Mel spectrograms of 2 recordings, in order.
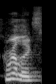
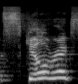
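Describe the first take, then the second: First: The name begins with the sound 'skril'. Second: The name begins with the sound 'skil'. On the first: The speaker calls it right. "It's [name]" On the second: The speaker calls it wrong. "Skillrix is the perfect fuck up"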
